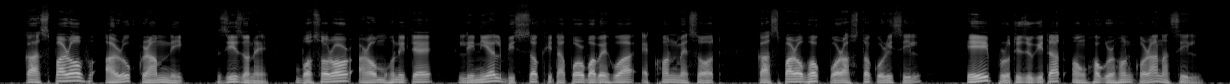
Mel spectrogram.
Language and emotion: Assamese, neutral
